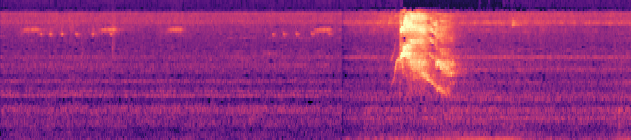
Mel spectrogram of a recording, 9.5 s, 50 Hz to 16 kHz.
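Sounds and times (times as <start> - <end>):
low steady hum: 0.0 - 9.4
white hawk hoarse harsh screech: 5.9 - 6.9.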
